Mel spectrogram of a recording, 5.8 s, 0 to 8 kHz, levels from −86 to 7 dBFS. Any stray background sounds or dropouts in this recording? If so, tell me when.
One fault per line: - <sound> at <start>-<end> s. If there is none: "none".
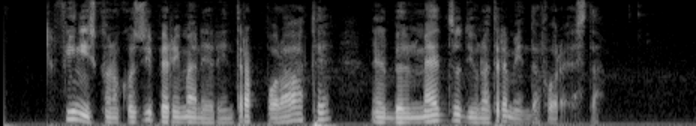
none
